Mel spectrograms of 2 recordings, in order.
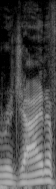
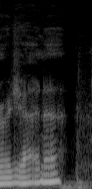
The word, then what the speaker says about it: Regina: you should come in Regina foreign I mean they're in a tough spot because it's all flat with many residents we are committed to involving more diverse stakeholder groups City that rhymes with vagina okay Regina player on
